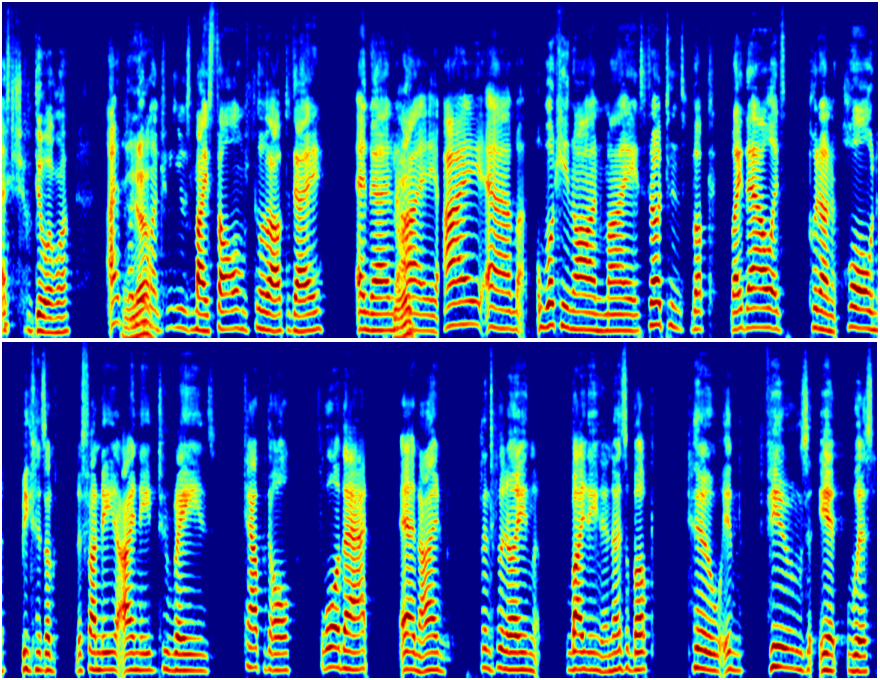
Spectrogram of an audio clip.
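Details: Adult woman with cerebral palsy from birth due to lack of oxygen at birth, with difficulty speaking; dysarthria (cerebral palsy).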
